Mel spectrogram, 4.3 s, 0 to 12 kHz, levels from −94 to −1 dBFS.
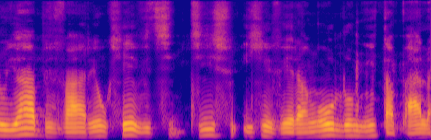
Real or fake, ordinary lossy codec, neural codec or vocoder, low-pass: fake; none; codec, 24 kHz, 3.1 kbps, DualCodec; none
